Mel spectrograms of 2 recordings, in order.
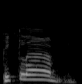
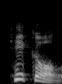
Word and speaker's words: Kickl: I can never pronounce his name. Bikla? What is it? Mikla? I hope I pronounce it right. Wait, which party? The FPÖ, the guy that is. Kekl. Kickle, okay, Kickle.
